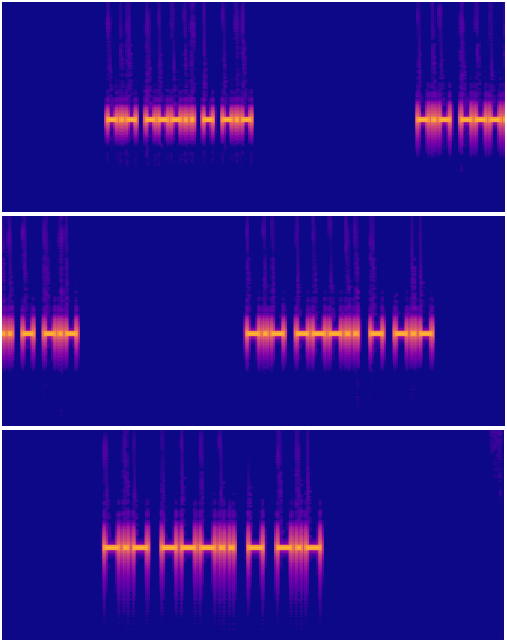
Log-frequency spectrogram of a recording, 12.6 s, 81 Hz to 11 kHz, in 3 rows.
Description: Morse code, heard as a keyed tone, about 36 wpm, 700 Hz. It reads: K8TK K8TK K8TK K8TK
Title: Speed Racing - USA Call Signs 30wpm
